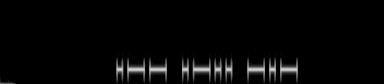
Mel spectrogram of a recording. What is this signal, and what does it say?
Morse code, heard as a keyed tone, about 22 wpm, 700 Hz. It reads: WLK
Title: USA Call Sign Postfixes - 3 Letters 22wpm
